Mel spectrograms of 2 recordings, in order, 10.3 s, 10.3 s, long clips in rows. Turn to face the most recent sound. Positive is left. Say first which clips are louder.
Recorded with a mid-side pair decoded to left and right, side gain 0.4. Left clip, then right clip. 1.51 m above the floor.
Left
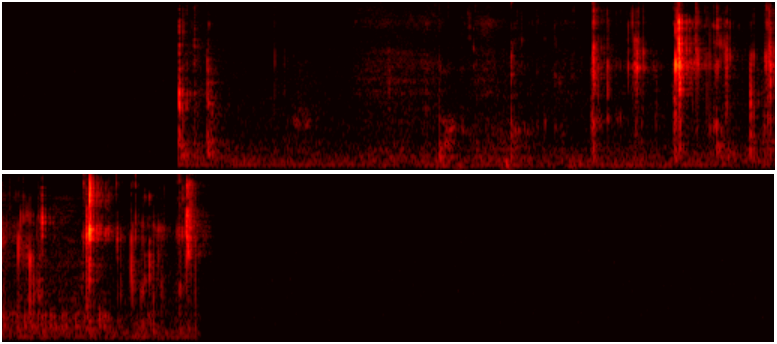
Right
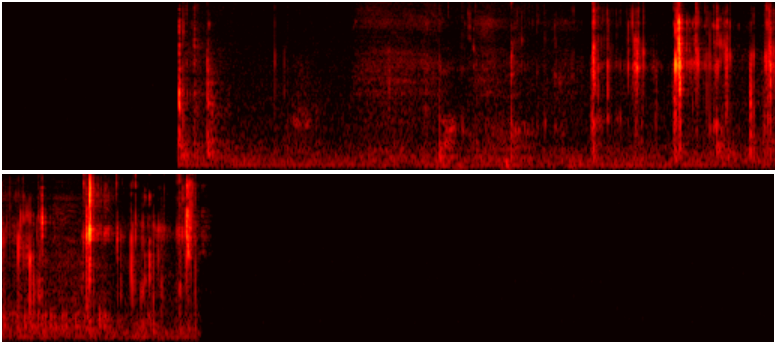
# right 6 dB
turn(degrees=-50)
